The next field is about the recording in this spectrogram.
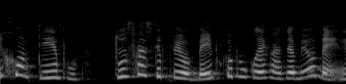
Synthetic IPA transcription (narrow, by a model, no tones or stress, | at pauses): ikõt̪ẽpʊ | t̪ud̪ʊfazt̪ẽpʊmewbẽj̃pʊ̥kewp̬ɾokuɾejfazeɾʊmewbḛ̃j̃n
